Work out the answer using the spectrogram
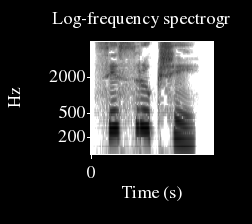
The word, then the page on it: ಸಿಸೃಕ್ಷೆ: Kannada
